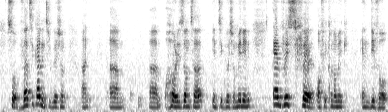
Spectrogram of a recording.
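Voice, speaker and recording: A man's voice: medium pitch, darkish tone, a little hiss or hum. Emphatic man laying out points. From Nigeria. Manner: emphatic, lists numbered points, frequent "you know". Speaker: political commentator. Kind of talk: opinion commentary.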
